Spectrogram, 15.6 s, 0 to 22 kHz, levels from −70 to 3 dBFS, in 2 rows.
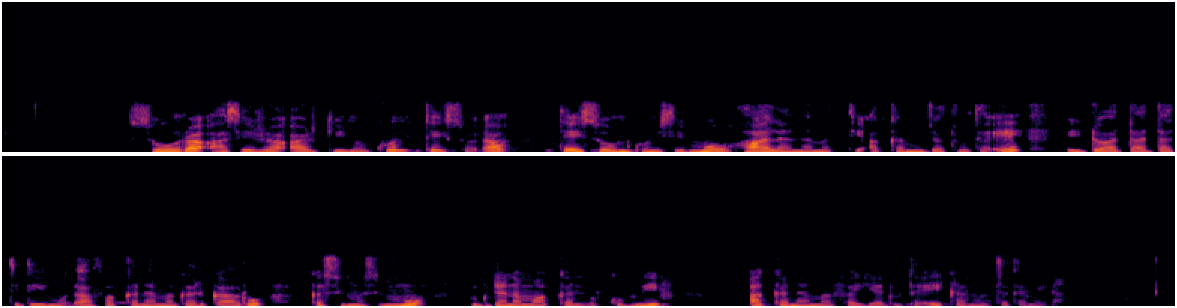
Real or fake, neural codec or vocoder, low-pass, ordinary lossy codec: real; none; 7.2 kHz; Opus, 16 kbps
